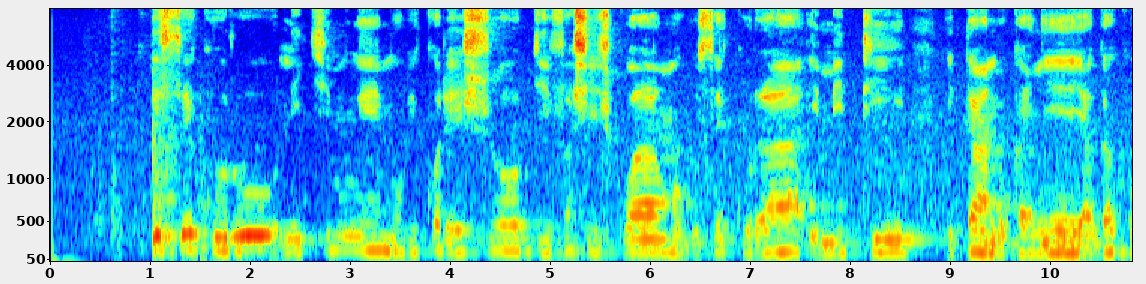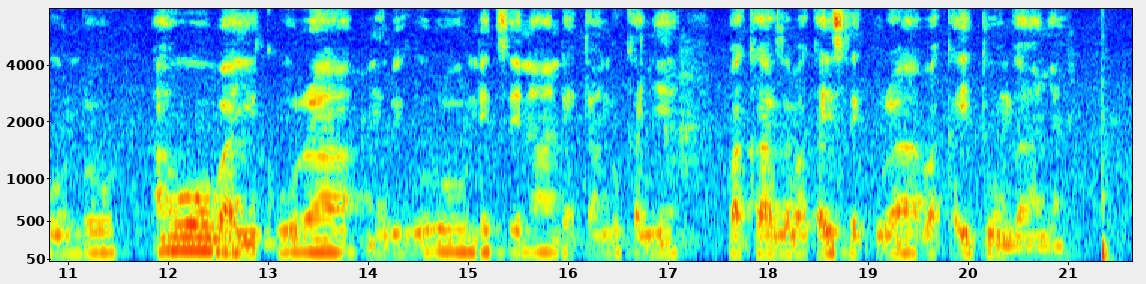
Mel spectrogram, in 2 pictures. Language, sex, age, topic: Kinyarwanda, female, 18-24, health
